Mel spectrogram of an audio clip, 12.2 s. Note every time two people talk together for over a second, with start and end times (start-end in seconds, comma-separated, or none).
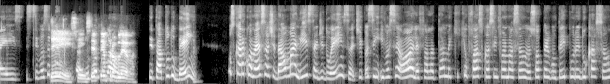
1.0-2.5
